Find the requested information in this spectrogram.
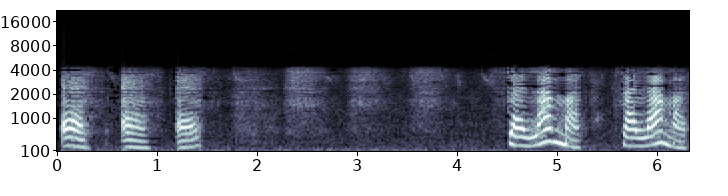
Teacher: Ang pangapat ay panggilagid. Ito ay ang ibabaw ng dulo ng dila ay lumalapit o dumidiit sa punong gilagid.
